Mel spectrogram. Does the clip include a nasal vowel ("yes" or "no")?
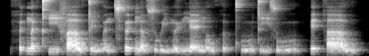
no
